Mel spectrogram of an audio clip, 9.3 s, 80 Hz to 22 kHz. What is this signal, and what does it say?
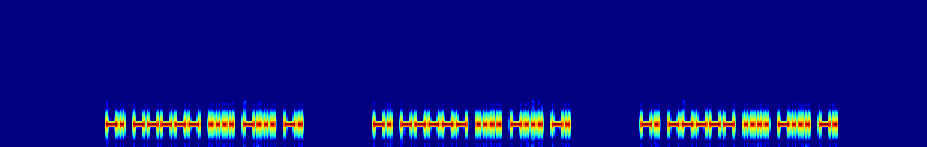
Morse code, heard as a keyed tone, about 36 wpm, 700 Hz. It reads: N0HBN N0HBN N0HBN
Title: USA Call Signs - 5 Characters - Repeated 3x - 35wpm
